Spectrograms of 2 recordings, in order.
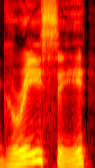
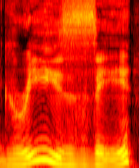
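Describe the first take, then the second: First: The middle consonant is a hissing s sound. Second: The middle consonant is a buzzing z sound. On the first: The speaker calls it right. "most people will say greasy" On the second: The speaker calls it wrong. "which sounds really weird to me"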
